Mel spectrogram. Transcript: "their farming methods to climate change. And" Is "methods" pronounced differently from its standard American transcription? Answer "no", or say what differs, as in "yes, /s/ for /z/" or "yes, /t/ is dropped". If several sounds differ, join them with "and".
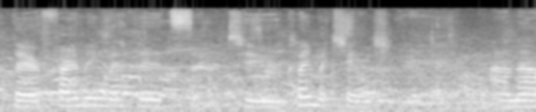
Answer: no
